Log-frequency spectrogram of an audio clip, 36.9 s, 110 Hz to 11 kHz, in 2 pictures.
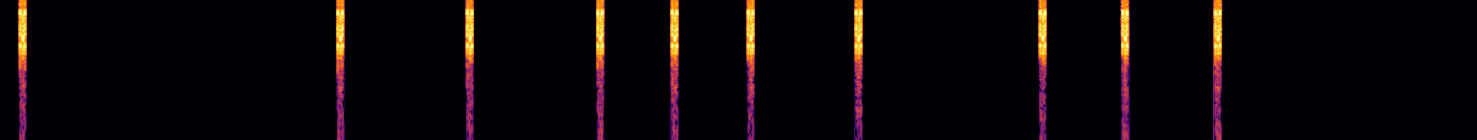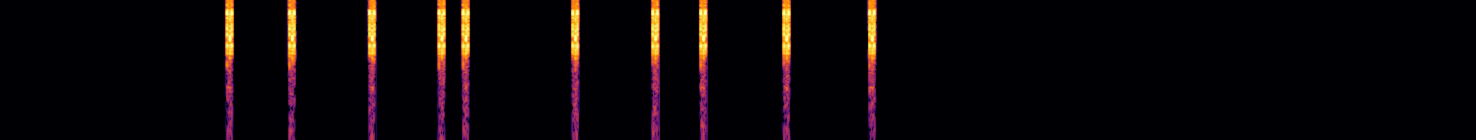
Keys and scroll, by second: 0.0-1.9 typing, 3.1 Return, 3.8 Up, 5.3 Return, 6.1-10.0 typing, 10.3 Tab, 11.2-16.6 typing, 20.2-23.8 typing, 24.9-28.1 typing, 29.1-30.5 typing.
